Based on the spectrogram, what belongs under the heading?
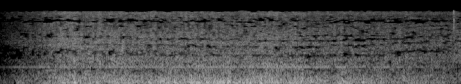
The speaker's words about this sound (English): The sound there, well, it sounded like aircraft, didn't it? But it was also torrential rain and heavy winds hitting Dubai Airport just 2 weeks ago, which I'm sure, as some of you will at least remember, caused an awful lot of disruption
